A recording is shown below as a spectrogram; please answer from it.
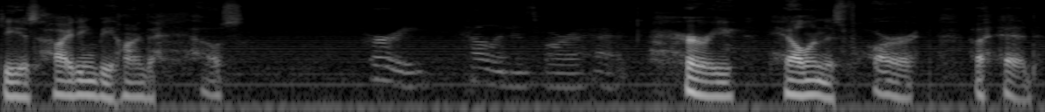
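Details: Patient with abductor laryngeal dystonia reading test sentences before taking sodium oxybate, with difficulty on voiceless consonants such as 'h'; abductor laryngeal dystonia.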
